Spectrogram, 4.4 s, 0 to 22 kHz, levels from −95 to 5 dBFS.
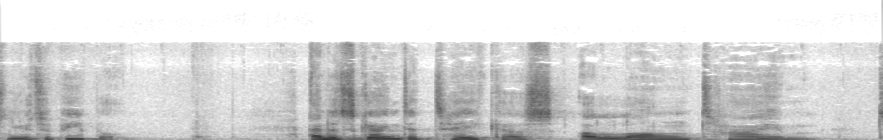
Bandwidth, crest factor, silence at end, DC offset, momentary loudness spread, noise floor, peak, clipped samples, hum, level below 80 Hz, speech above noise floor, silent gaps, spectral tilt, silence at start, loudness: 16 kHz; 18 dB; 0.35 s; under 0.1%; 11 LU; -57 dBFS; -10 dBFS; under 0.1%; none; -82 dBFS; 30 dB; none; -5 dB/octave; 0 s; -28 LUFS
